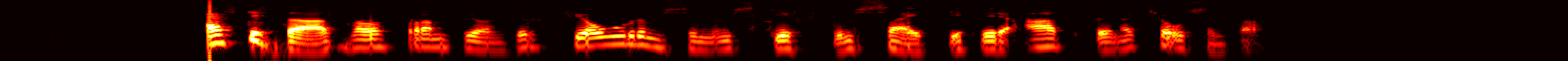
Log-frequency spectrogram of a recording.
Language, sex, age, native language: Icelandic, male, 30-39, Icelandic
